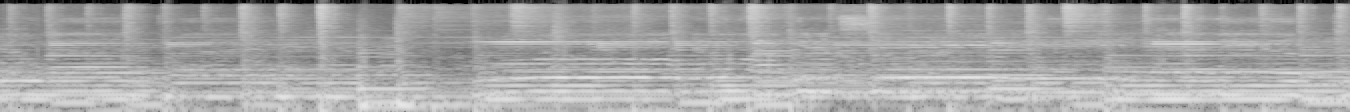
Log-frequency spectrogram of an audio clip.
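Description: Live rock band playing: electric guitars and keyboard over bass and a steady drum beat.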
